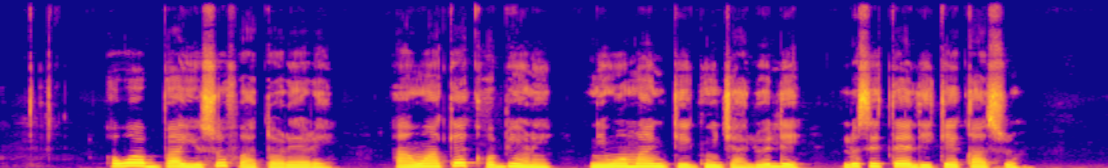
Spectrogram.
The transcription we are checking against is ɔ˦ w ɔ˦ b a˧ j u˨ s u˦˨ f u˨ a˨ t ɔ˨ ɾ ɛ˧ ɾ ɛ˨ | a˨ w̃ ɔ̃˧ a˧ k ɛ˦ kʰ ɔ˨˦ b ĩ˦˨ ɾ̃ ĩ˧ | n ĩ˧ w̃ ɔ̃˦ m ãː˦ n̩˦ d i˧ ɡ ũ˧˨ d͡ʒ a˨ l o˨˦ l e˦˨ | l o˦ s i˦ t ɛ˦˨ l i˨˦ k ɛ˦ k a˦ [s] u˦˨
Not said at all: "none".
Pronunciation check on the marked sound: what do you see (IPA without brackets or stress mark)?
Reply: s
